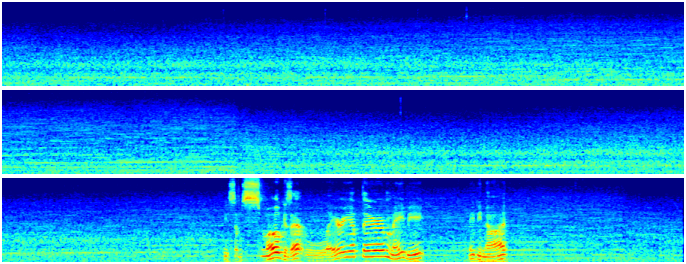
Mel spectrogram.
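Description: Other race cars drone close by.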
